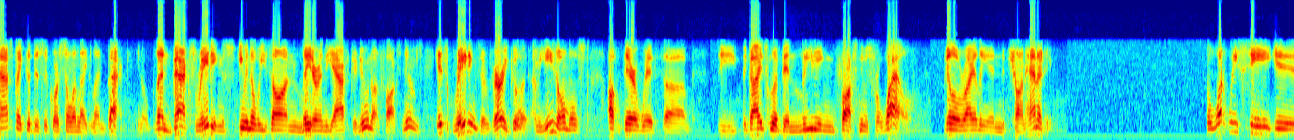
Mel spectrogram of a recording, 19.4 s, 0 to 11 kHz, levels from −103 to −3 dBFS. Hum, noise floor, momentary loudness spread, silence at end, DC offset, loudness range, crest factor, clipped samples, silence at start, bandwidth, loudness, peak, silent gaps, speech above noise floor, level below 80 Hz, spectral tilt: none; -55 dBFS; 13 LU; 0 s; under 0.1%; 6 LU; 16 dB; under 0.1%; 0 s; 11 kHz; -14 LUFS; 0 dBFS; none; 41 dB; -58 dBFS; -3.5 dB/octave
